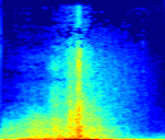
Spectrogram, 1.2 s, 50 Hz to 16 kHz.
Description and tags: Microphone Used: Tascam DR07-MKII
DAW Used: Audacity & Reaper
Objects Used: Used breathing gently into microphone alongside a few whistles with the rustle of tin foil, paper and cling film and brown noise. Pitch slide was added alongside an envelope to create the fly-over effect.
Added low bass thud for the impact (It's fairly lacking in higher frequencies but I used an explosion sound of mine for that and kept the two sounds separate!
